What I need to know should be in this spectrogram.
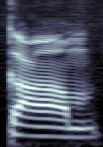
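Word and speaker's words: calm: इसी तरह से सी ए एल एम शांत रहने के लिए हम बोलते हैं काम। तो एम से पहले आया एल साइलेंट होता है।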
